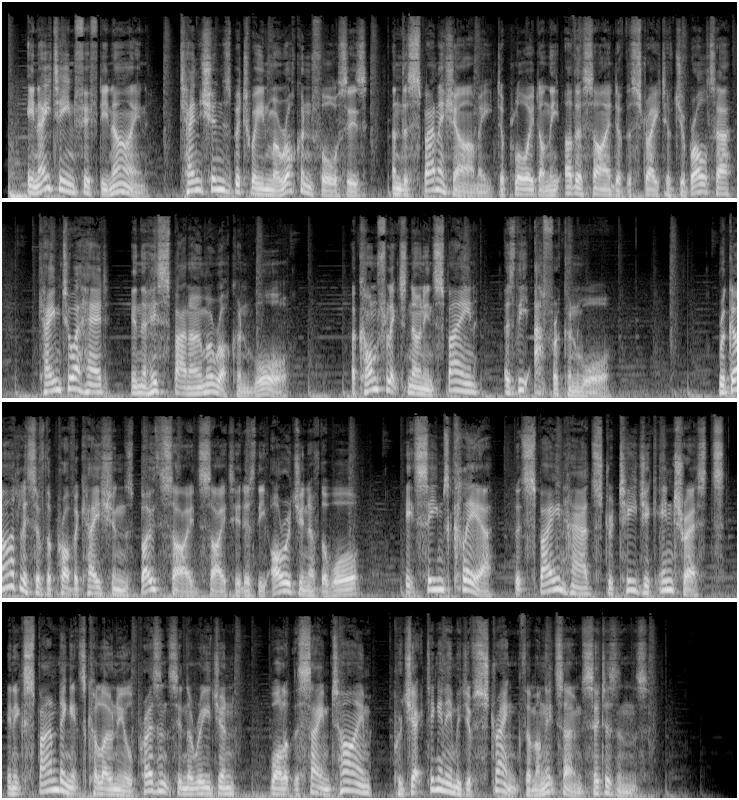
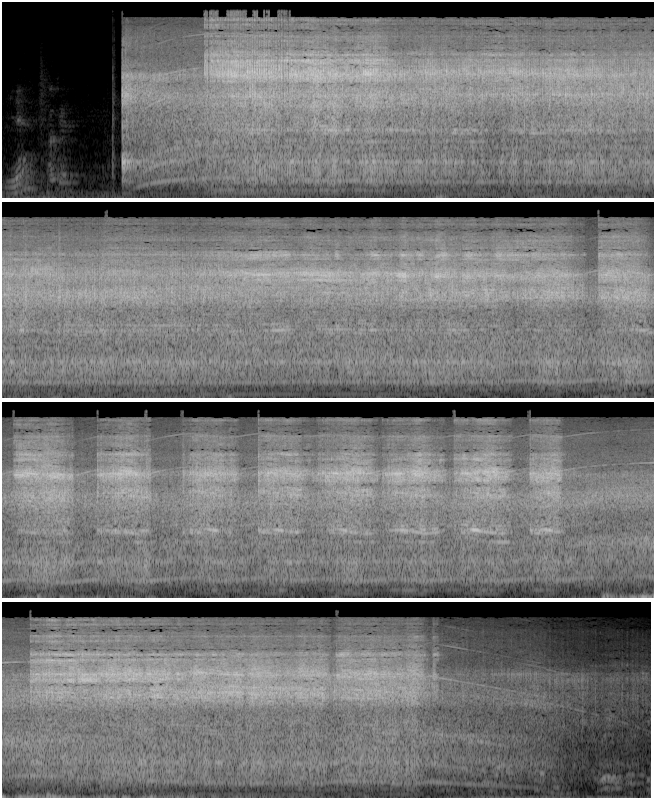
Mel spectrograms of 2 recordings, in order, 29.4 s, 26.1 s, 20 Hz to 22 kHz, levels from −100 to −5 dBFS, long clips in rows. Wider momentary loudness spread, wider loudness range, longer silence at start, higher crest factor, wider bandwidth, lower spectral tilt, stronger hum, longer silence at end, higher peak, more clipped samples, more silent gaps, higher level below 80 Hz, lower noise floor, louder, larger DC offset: second, 6 LU vs 11 LU; about the same, 2 LU vs 4 LU; second, 0.05 s vs 1.2 s; second, 16 dB vs 22 dB; about the same, 16.5 kHz vs 16 kHz; first, -5 dB/octave vs 4 dB/octave; neither; about the same, 0.65 s vs 0.65 s; second, -6 dBFS vs -2 dBFS; neither; neither; first, -42 dBFS vs -62 dBFS; second, -65 dBFS vs -70 dBFS; second, -23 LUFS vs -20 LUFS; neither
